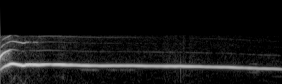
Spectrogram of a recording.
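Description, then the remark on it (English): A person imitates a wolf howl: one long, sustained tone held loud for about three seconds, pitch sliding slowly downward with rich harmonics, no other sounds around it. “A wolf, maybe? Yes!”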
